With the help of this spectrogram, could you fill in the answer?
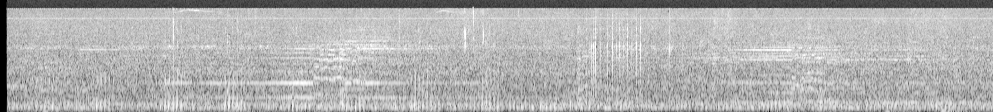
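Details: Domestic cat purring while rubbing against someone: a steady, low, rumbling purr throughout, with faint higher clicks and rustles and a soft tonal hum in the background.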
